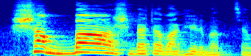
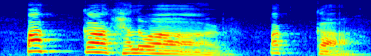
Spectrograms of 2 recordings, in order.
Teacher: শব্দের জোর প্রয়োগ করার জন্য ব্যঞ্জনধ্বনি দুইবার উচ্চারণ করি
